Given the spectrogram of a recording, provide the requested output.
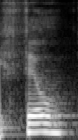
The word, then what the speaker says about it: fill: La única diferencia en pronunciación es que tiene la I larga. Feel. La diferencia entre feel y fill es que feel tiene la I larga y fill de llenar tiene la I corta.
